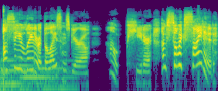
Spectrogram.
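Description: Woman acting spirited high-voiced young bride. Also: huge pitch swings, moderate pace, sharp tone, no echo, faint music behind, exaggerated voice, low-quality recording. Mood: excited. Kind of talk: amateur comic dub acting.

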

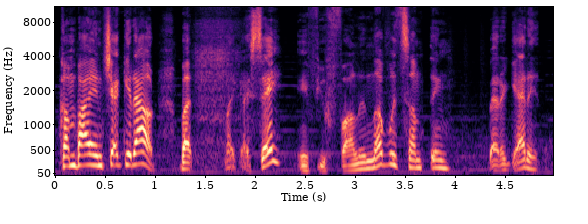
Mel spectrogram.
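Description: Laid-back, lilting surfer dude. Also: male voice, on the high side, very animated, fairly quick, soft background music. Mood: laid-back, enthusiastic. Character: laid-back young surfer-dude shopkeeper man, mellow, enthusiastic. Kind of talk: cozy video game dialogue.

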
